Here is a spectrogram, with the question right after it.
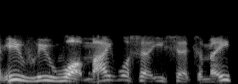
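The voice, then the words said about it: Put-on cockney English accent. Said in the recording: “some sort of bastardized English accent... Sometimes you get a little more cockney with it.”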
